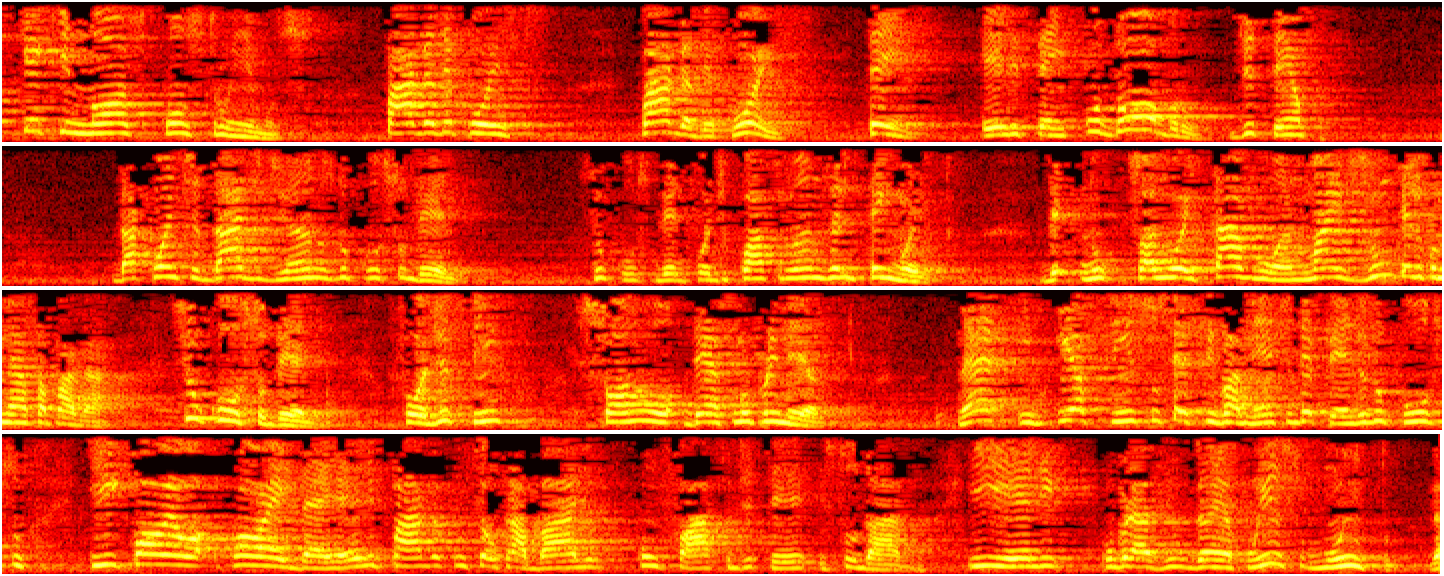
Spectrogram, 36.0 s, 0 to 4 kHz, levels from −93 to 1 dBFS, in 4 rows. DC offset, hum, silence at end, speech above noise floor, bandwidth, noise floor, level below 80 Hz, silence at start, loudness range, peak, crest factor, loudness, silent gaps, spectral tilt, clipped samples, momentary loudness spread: under 0.1%; none; 0 s; 29 dB; 4 kHz; -46 dBFS; -60 dBFS; 0 s; 5 LU; -4 dBFS; 16 dB; -18 LUFS; none; -10 dB/octave; under 0.1%; 11 LU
